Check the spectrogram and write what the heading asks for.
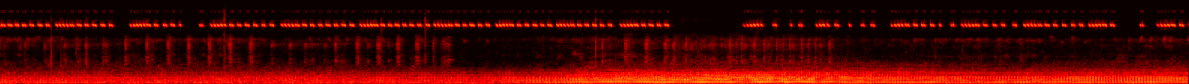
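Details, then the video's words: A rice-field cricket gives a fast, high, pulsed chirping that breaks off midway and resumes, while a louder low rumbling background builds in the second half. "SUARA JANGKRIK DI PESAWAHAN"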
